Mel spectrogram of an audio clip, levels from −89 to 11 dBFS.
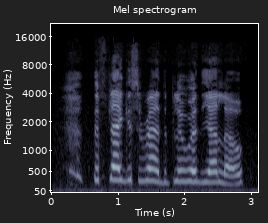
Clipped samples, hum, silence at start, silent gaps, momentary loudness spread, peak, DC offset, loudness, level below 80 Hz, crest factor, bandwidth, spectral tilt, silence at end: under 0.1%; none; 0.25 s; none; 14 LU; -12 dBFS; under 0.1%; -31 LUFS; -66 dBFS; 20 dB; 15.5 kHz; -1 dB/octave; 0.25 s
